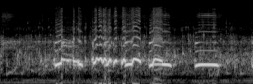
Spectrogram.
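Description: A zebra dove sings four quick bursts of soft, wavering, trilled cooing notes, each under half a second, with a faint background hiss.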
